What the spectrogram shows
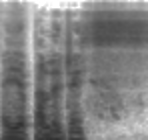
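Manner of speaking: thick, heavy put-on Latin accent. Repeating the other speaker's apology: imitating thick Latin accent. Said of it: "you just have a really thick Latin accent".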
